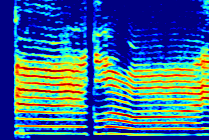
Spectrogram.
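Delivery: big loud voice, words drawn out. Modeling a phrase for a group to repeat after, big voice. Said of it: "repeat after me with your big voices".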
